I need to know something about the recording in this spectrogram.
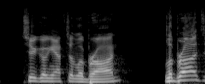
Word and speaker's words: LeBron: LeBron's a two-syllable name.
